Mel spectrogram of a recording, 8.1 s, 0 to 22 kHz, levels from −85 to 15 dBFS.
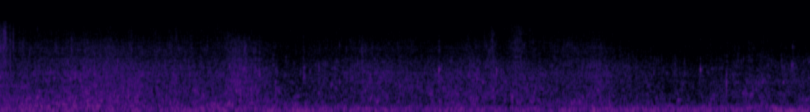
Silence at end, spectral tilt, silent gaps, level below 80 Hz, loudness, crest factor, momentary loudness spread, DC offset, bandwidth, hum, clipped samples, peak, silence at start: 0 s; -4 dB/octave; none; -66 dBFS; -58 LUFS; 20 dB; 6 LU; under 0.1%; 11 kHz; none; under 0.1%; -38 dBFS; 0 s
